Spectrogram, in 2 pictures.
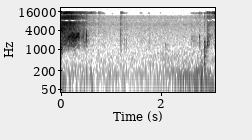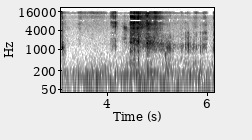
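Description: Hands turn a page of a glossy-paper book and rub it flat with fingertips and long nails. A bright papery swish opens the clip, followed by quiet, irregular scratchy strokes and crinkles as the nails smooth the glossy page.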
